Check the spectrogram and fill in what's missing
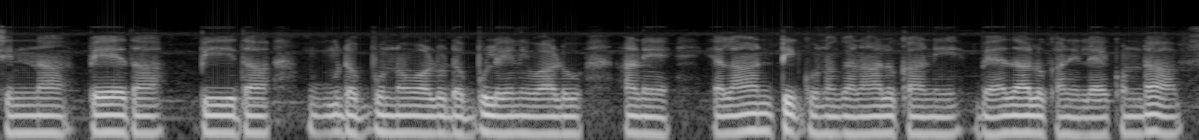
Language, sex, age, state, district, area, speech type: Telugu, male, 18-30, Andhra Pradesh, Chittoor, rural, spontaneous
